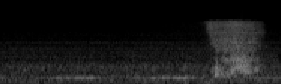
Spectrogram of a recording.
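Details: Speaker's own mechanical ventilator heard while he talks on a podcast: one breath cycle delivered by the ventilator.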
